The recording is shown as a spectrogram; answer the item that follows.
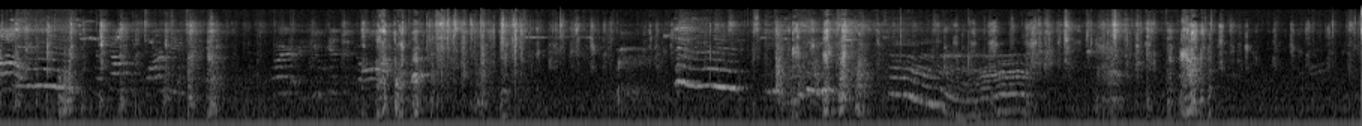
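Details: Emerald and Ruby, two ultra tiny female long-coat Chihuahua puppies, playing together: bursts of high, squeaky yips and short whining squeals, some rising and falling, scattered through the play, with a woman talking and calling to them over the top.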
